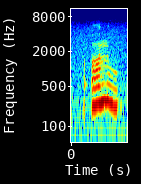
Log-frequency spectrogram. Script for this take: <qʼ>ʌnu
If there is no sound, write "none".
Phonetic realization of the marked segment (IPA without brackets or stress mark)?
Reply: ʔ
